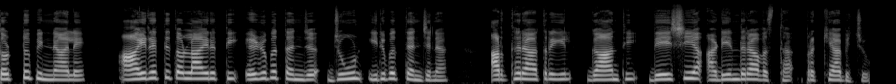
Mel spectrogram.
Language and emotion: Malayalam, neutral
